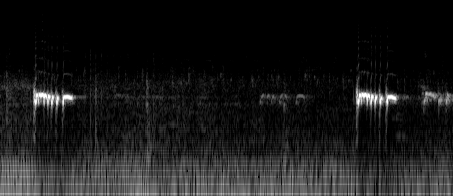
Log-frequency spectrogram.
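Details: Local Muria zebra dove song as a lure for idle birds: two loud, quick rattling coo phrases four seconds apart, with fainter cooing from other doves in between.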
